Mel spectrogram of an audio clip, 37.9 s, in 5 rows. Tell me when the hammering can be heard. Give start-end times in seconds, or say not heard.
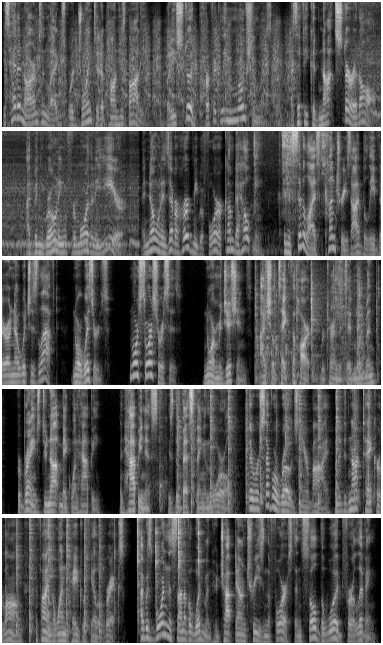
25.6-34.4.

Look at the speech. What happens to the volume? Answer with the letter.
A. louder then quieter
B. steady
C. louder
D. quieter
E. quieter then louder
B.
